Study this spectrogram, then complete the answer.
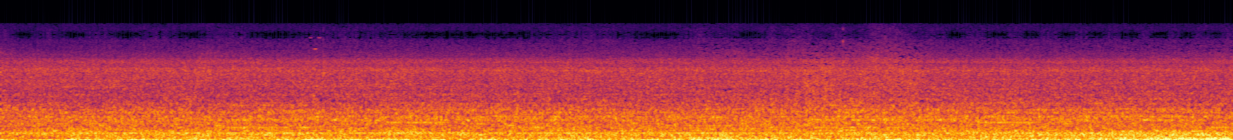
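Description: Spaceship engines hum low and steadily.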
